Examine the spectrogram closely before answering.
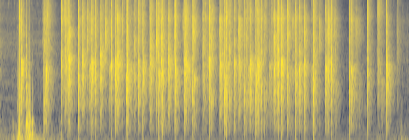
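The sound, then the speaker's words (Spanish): An audience applauds a musician being welcomed onstage, giving steady, dense hand clapping throughout with sharp individual claps standing out, loud and continuous without a break. “Los vamos a recibir con un aplauso a Manolo Olivera de los”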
